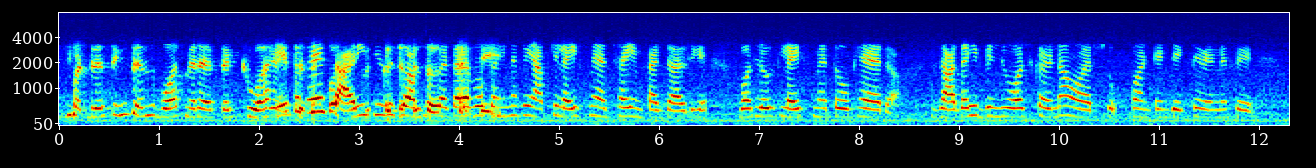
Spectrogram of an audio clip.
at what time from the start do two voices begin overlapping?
2.0 s

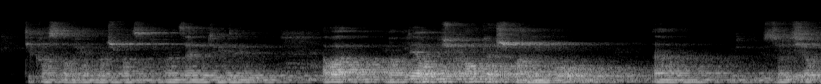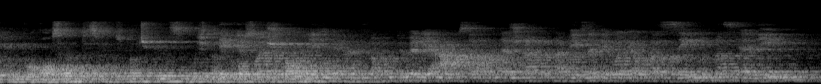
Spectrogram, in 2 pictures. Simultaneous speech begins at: 10.1 s

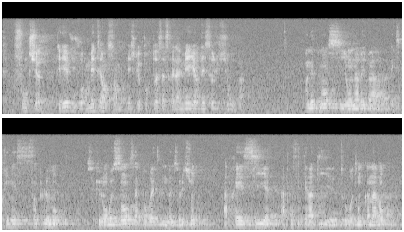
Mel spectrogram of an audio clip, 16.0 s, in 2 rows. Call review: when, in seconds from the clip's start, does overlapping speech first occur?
none

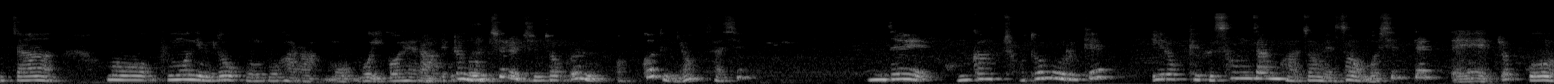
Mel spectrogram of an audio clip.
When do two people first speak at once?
4.2 s

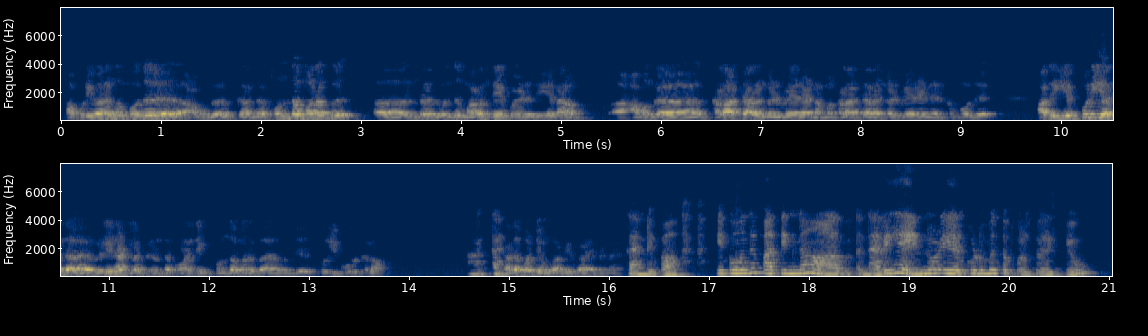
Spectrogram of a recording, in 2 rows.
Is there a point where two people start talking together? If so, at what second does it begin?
none

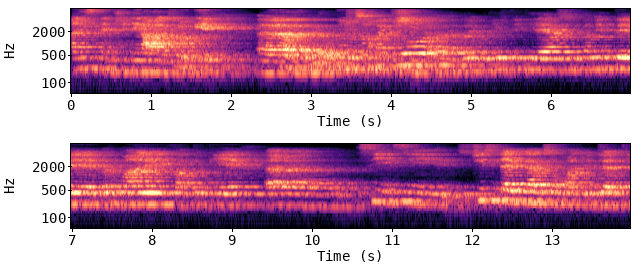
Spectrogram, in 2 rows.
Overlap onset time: 2.6 s

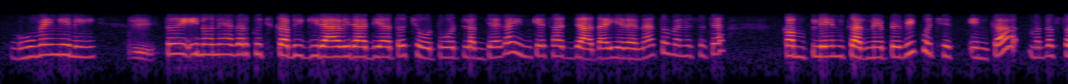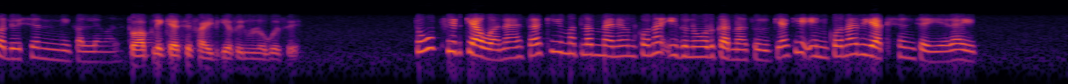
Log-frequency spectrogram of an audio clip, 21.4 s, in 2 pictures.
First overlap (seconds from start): none

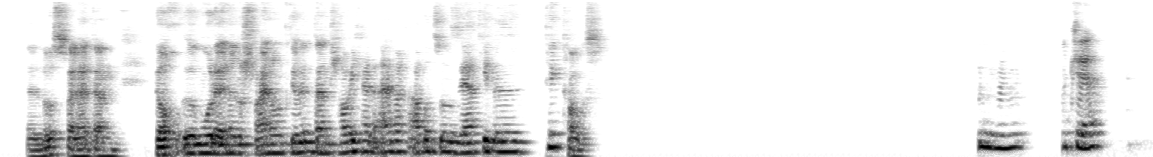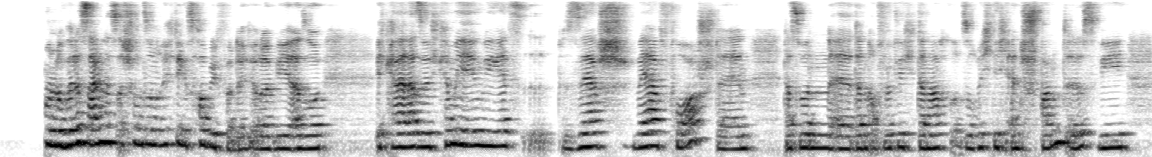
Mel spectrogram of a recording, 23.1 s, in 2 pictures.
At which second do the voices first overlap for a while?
none

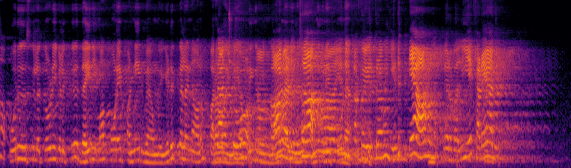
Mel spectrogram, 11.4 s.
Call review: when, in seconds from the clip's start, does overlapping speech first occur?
4.2 s

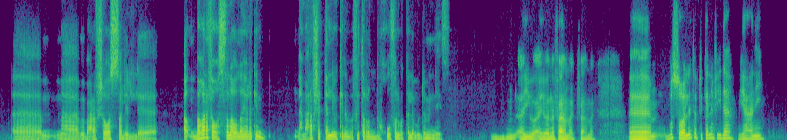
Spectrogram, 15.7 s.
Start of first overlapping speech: none

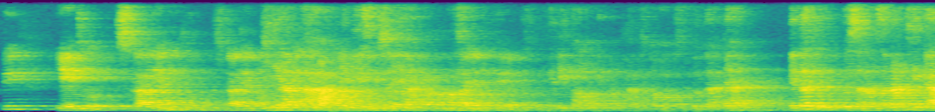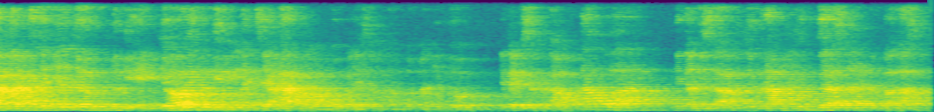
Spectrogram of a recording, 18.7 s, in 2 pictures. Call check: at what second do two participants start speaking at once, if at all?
2.6 s

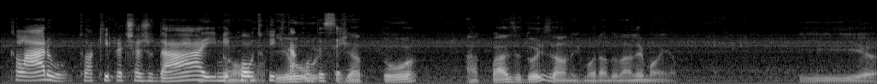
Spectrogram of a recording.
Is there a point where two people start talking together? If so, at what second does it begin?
2.0 s

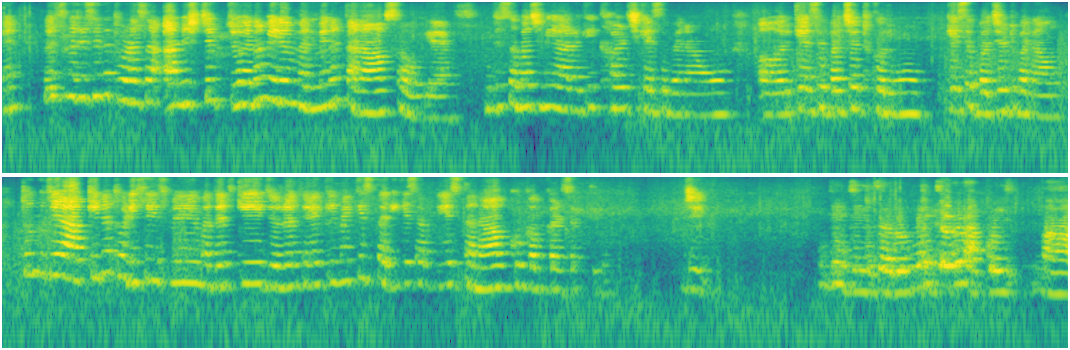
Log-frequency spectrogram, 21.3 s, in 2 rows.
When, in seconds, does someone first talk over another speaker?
none

